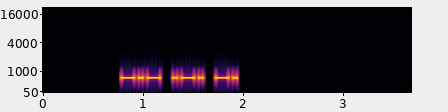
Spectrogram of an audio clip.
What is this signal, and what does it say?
Morse code, heard as a keyed tone, about 28 wpm, 700 Hz. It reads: KRN
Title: USA Call Sign Postfixes - 3 Letters 28wpm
